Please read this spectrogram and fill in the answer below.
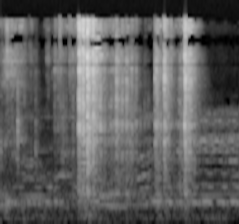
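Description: Pearl necklace with sterling silver rings clinking and rattling as it is handled and laid down on a mirrored display: two short clusters of clicks, the louder just under a second in and a smaller one near the end.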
